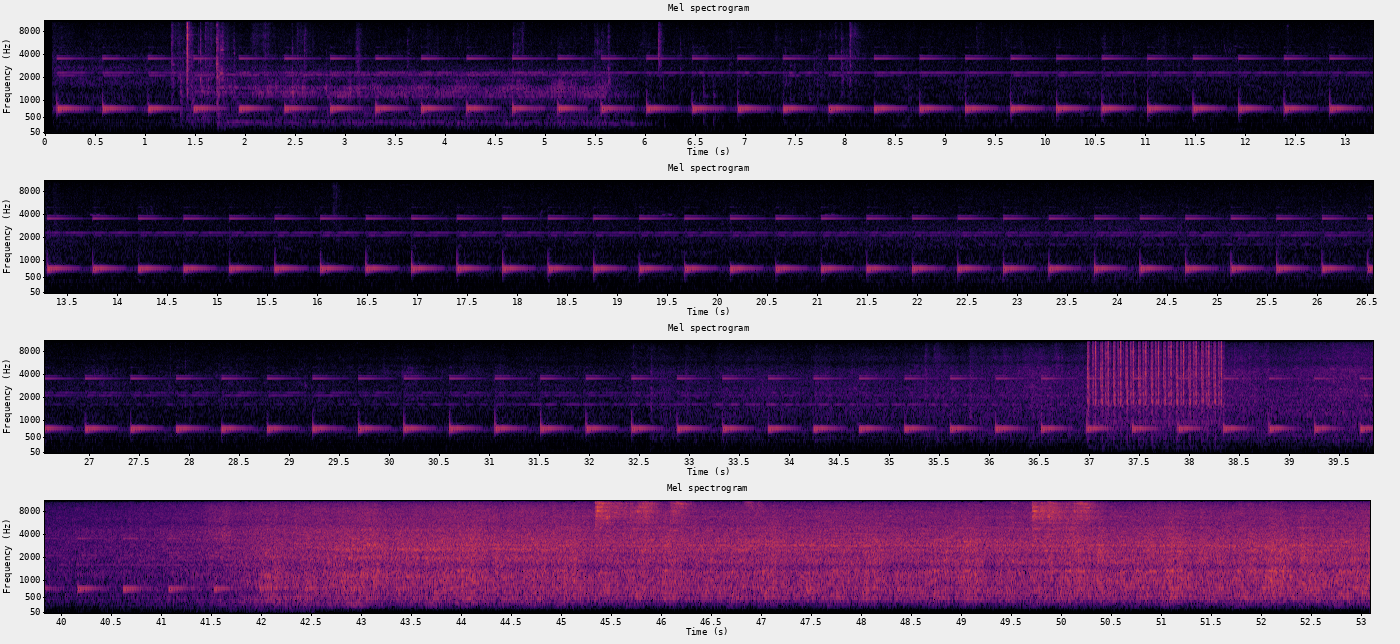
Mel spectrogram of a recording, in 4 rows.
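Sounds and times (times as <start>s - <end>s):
level crossing bell ringing: 0.1s - 14.2s.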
